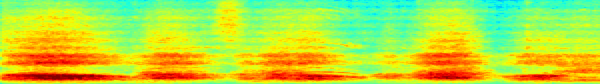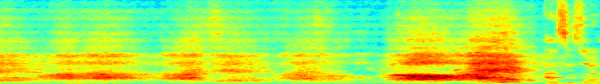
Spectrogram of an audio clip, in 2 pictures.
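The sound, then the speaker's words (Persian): Crowd at a religious gathering reciting salawat together in unison, many voices chanting in rhythmic swelling waves that rise and fall repeatedly at a strong, steady level. “یه صلوات دست جمعی بفرست.”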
